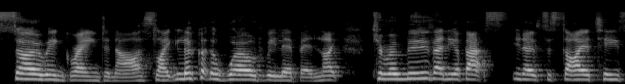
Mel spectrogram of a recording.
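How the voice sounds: At a fairly quick pace, a woman speaks with a fairly high pitch and ordinary pitch variation.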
